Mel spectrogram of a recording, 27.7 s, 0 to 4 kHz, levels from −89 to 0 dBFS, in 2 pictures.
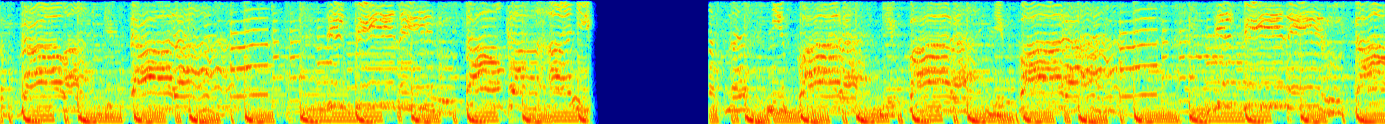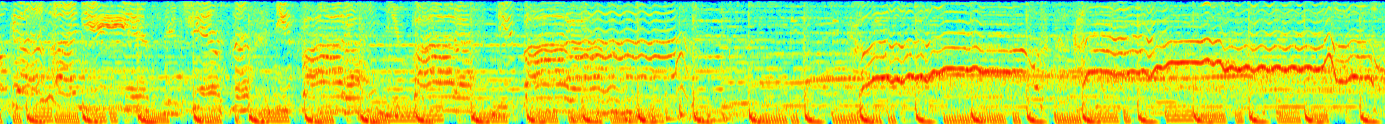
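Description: At 5.88 s a likely long network dropout stops audio from arriving. The receiver briefly stretches the last sound into a fading buzz, then about 1.1 s of near-silence follows until 7.11 s, when the sound resumes with roughly 1.2 s missing.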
